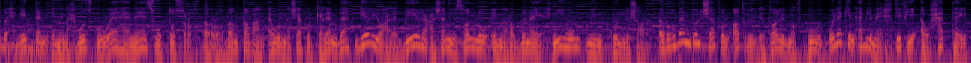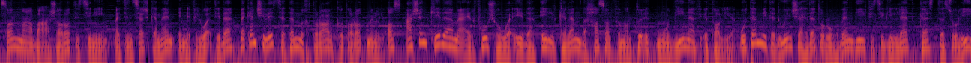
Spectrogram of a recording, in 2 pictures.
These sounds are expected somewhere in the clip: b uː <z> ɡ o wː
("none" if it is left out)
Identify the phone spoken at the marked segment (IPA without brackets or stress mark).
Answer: z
